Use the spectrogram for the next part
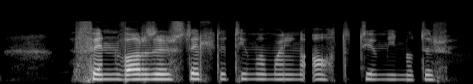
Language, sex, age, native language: Icelandic, male, 11, Icelandic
